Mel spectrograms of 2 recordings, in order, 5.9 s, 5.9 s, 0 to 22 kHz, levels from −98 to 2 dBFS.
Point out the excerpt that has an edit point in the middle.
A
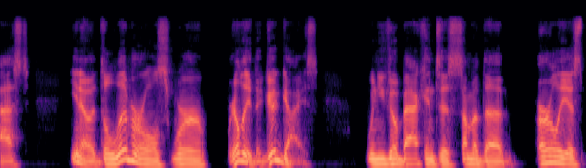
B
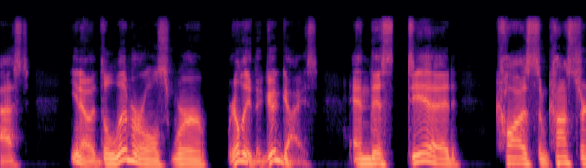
B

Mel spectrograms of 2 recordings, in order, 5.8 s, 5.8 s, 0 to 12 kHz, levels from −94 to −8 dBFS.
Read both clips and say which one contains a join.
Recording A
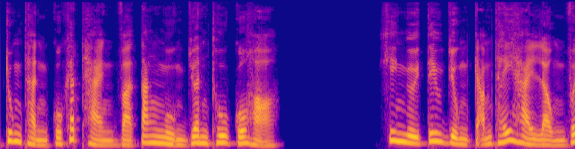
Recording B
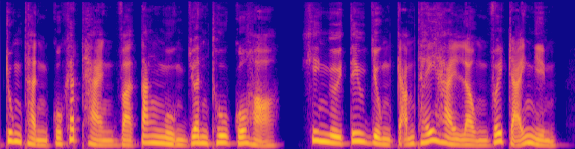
B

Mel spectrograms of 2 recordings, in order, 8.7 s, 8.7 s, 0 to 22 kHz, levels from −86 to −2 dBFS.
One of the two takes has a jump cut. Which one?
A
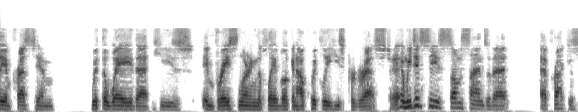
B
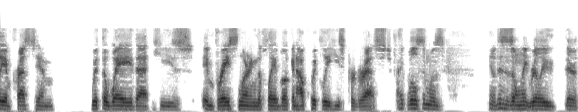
B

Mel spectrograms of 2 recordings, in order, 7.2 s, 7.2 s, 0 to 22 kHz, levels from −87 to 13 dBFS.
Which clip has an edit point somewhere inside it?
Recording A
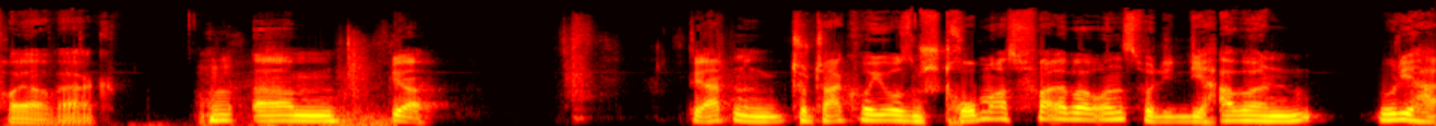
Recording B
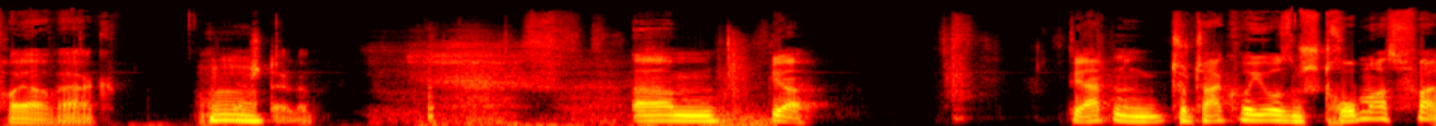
A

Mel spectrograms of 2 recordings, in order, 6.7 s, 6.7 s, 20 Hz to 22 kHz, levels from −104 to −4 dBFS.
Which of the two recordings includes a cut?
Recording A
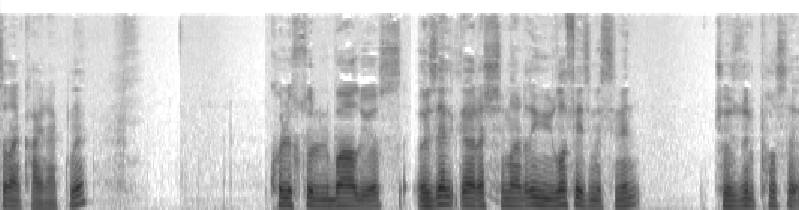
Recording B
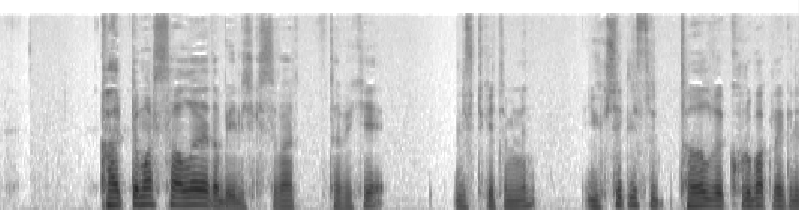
A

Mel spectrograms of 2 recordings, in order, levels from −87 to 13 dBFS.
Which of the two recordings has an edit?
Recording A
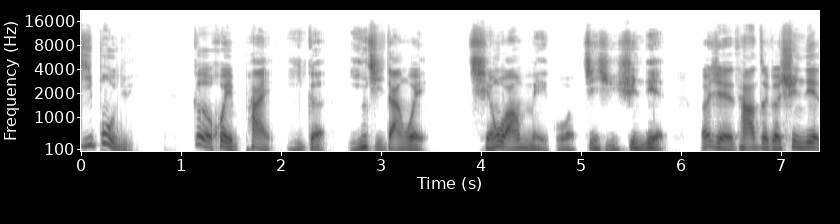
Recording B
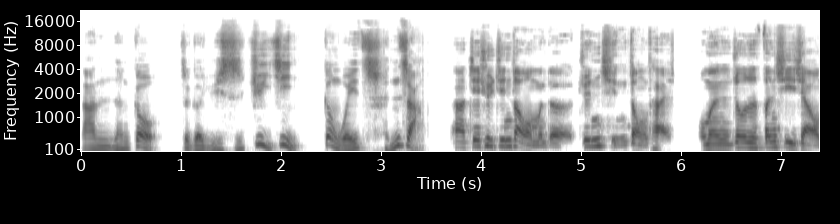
B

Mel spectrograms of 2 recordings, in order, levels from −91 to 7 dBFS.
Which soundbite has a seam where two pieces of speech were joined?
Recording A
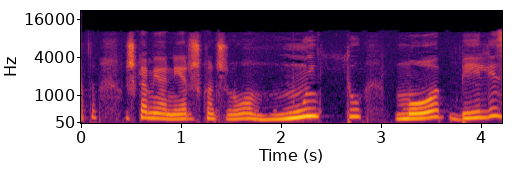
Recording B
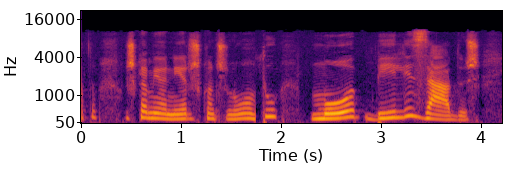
B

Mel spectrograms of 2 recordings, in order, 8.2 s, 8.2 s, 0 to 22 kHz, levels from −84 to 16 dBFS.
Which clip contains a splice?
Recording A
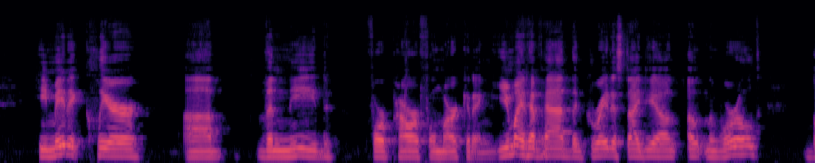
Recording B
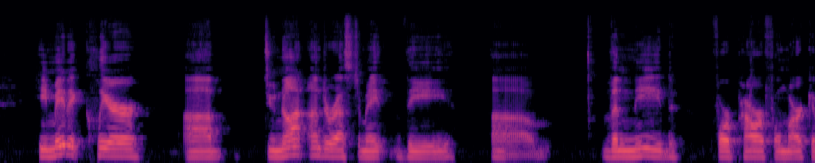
A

